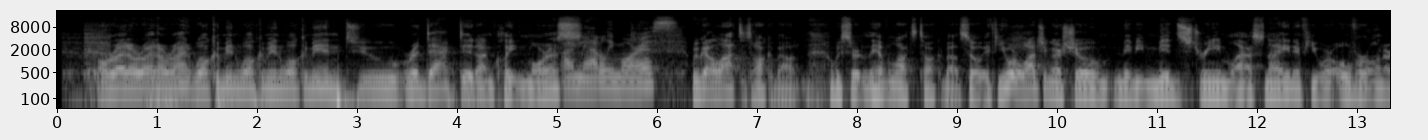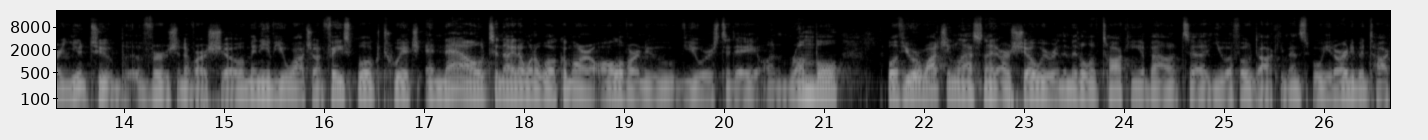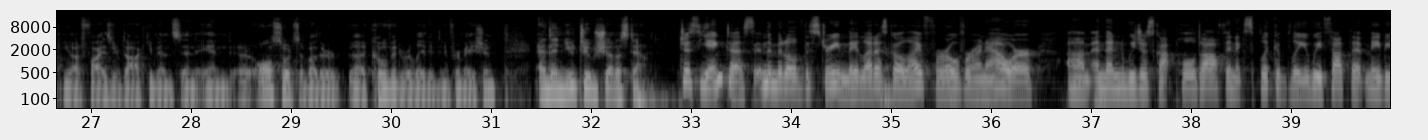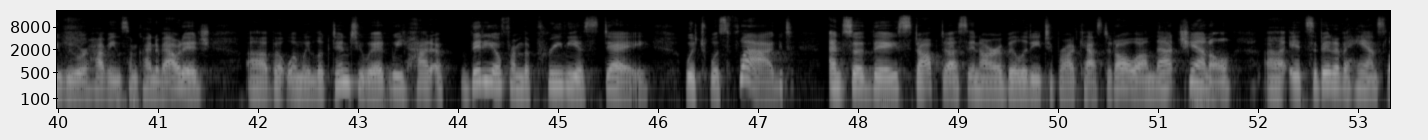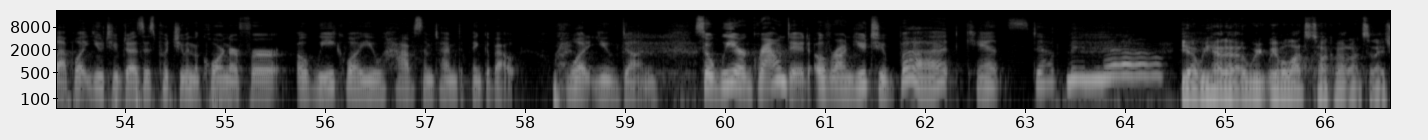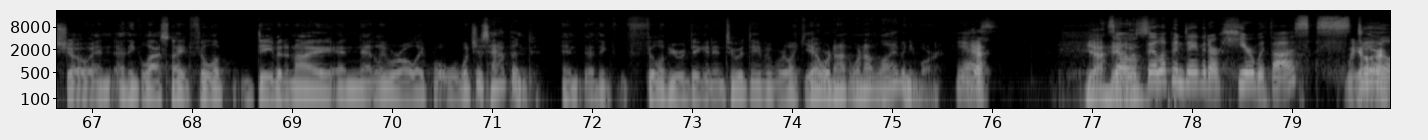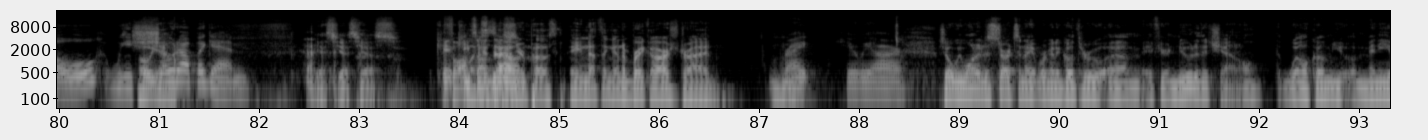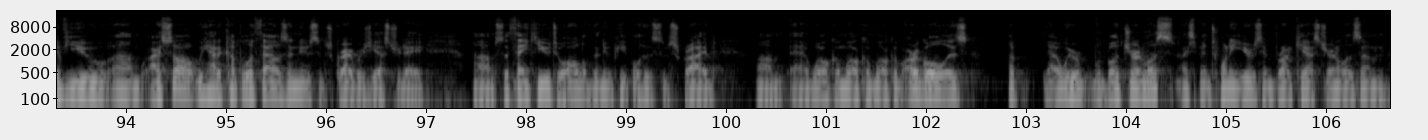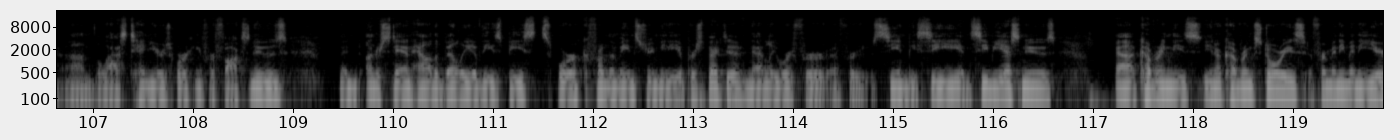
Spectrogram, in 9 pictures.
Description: This is a VERY important conversation!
